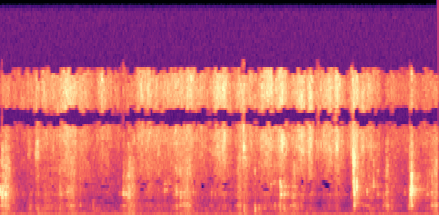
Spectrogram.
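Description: A person chewing a mouthful of raw fruit and vegetables, with faint, irregular crunches and mouth clicks.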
